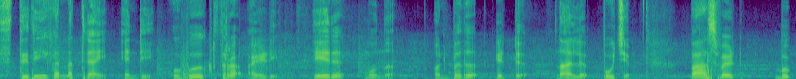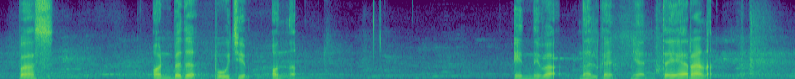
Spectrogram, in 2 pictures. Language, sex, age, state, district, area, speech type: Malayalam, male, 18-30, Kerala, Idukki, rural, read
